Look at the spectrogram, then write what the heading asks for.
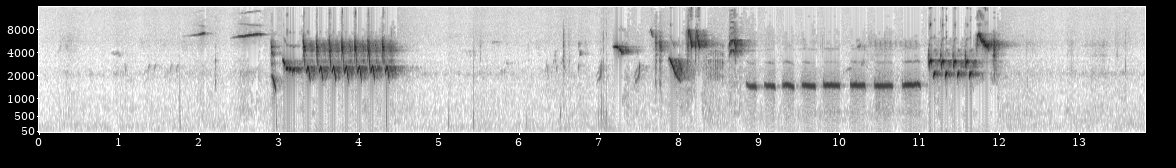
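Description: Songbirds singing in bursts of quick, high chirping notes, with a run of evenly repeated lower whistled notes, about four a second, near the middle.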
